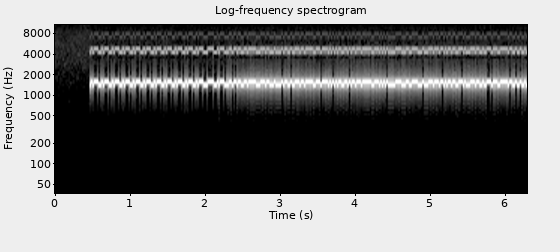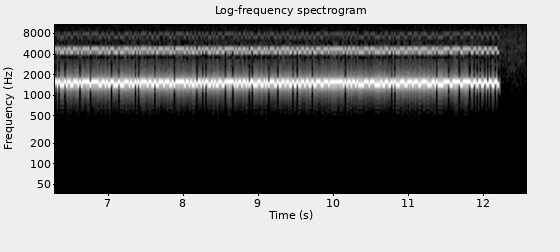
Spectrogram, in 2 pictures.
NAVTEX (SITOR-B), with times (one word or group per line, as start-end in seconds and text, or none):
2.4-3.8 3YXQ0
3.7-4.8 7IREM
4.7-6.2 2I5SA
6.1-7.0 WSYSD
6.9-8.2 2XGQE
8.0-9.4 92R90
9.3-10.7 X1RMI
10.5-11.8 Y6PYY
